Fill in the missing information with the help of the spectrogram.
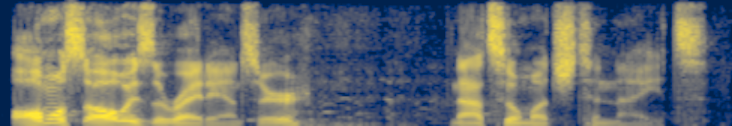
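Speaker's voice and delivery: ordinary delivery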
